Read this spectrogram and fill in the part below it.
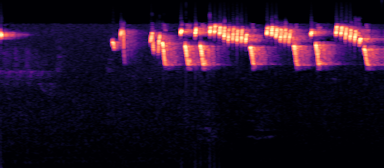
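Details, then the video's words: Caged jilguero (saffron finch) from Trenque Lauquen launching after a brief pause into a quick, piercing sequence of high descending chirps, repeated in rhythmic clusters until the end. "JILGUERO AUDIO "EL CORRENTINO" ( repique, golpe y pitadas)"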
